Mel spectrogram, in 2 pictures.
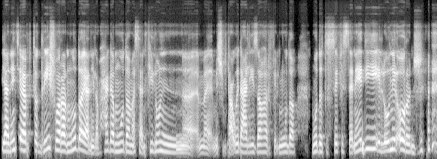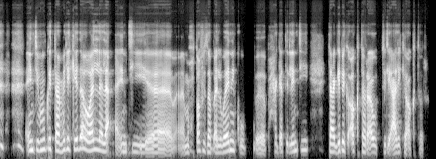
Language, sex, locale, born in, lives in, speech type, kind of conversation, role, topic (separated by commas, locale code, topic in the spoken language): Arabic, female, ar-EG, Egypt, Egypt, conversation, podcast, host, إيه أبسط خطوات عملتها عشان تغيّر ستايلك؟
